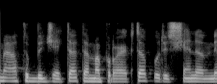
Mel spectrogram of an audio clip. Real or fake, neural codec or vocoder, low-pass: fake; codec, 16 kHz, 1 kbps, X-Codec, HuBERT features, trained on balanced general audio; 7.2 kHz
